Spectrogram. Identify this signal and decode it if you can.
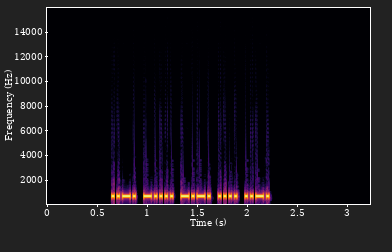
Morse code, heard as a keyed tone, about 41 wpm, 700 Hz. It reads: F6CHF
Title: DXCC-100 Call Signs - 5 Characters - Repeated 3x - 45wpm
